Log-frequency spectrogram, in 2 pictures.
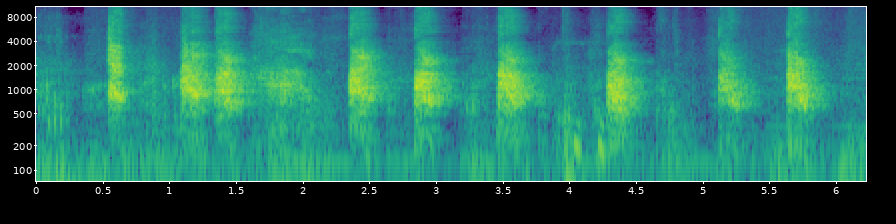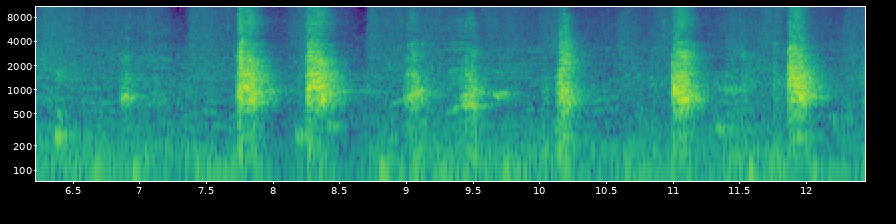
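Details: Aggressive, reactive male French Bulldog barking through obedience training: a steady run of loud, sharp barks, often doubled, about one each half second, with a low background hum.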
